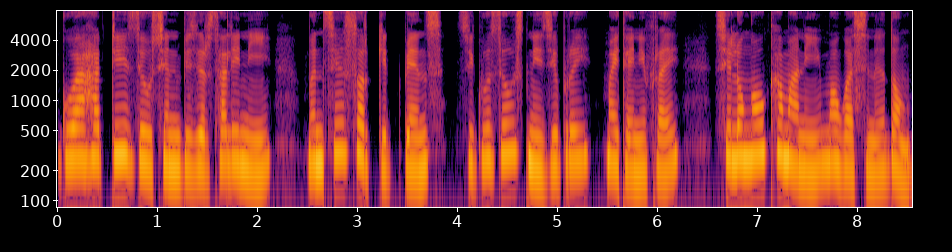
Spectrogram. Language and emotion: Bodo, neutral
